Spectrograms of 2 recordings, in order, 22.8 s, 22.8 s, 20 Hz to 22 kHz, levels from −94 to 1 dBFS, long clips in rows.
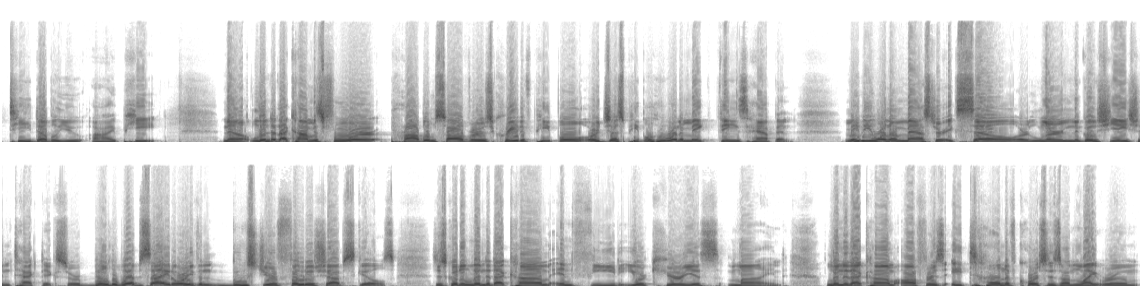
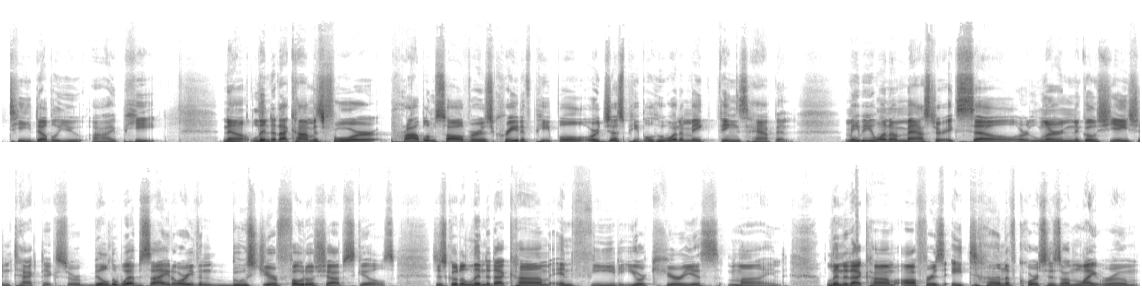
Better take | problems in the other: second | distortion; heavy; 14% of the sound clipped

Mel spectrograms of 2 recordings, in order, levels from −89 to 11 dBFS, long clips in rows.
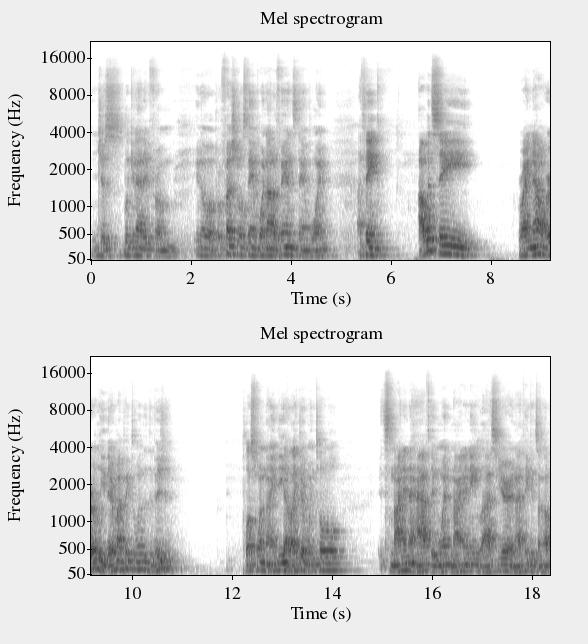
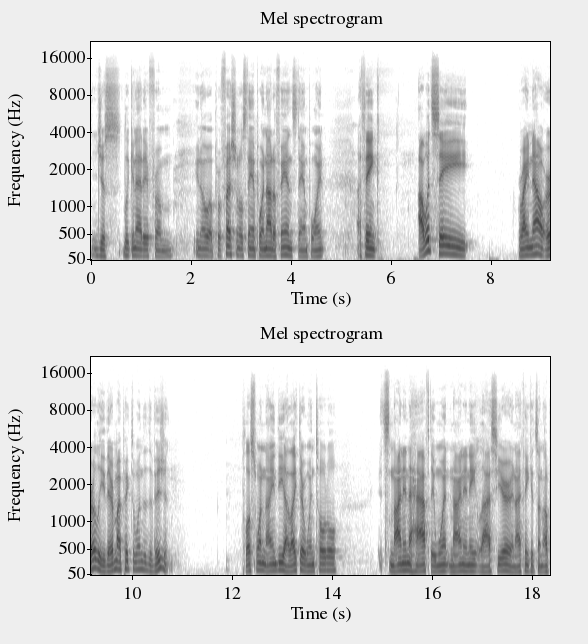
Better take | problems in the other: second | off-mic speech; somewhat distant // room echo; noticeable; dies away in 0.5 s

